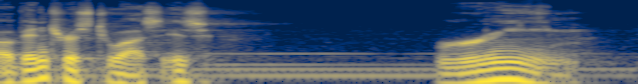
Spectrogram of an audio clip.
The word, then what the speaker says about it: Hreem: The fourth and final Bija mantra of interest to us is Hreem, spelled H-R-I-M, but pronounced R-H-E-E-M. Again, the proper intonation is needed to stretch out the middle part of the mantra during chanting. Hreem.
